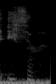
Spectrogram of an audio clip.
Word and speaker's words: Aether: The blight is a form of hazard caused by the ether. Ether. Their relationship is like lava to a volcano. Yeah. This one, the AE in Nordic, it's spelled like E. The relation is like lava.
